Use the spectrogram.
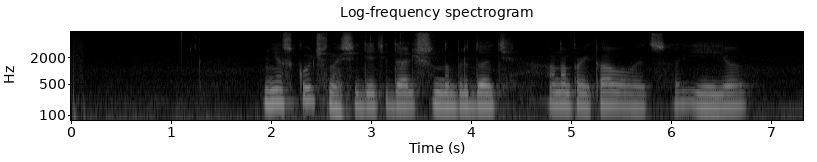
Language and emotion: Russian, sad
